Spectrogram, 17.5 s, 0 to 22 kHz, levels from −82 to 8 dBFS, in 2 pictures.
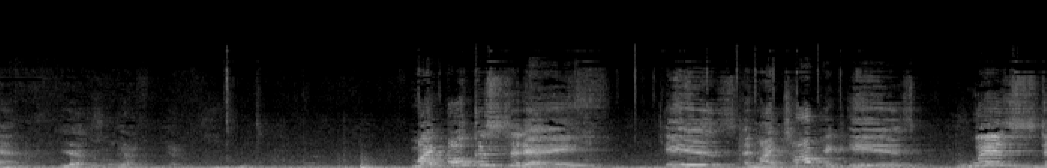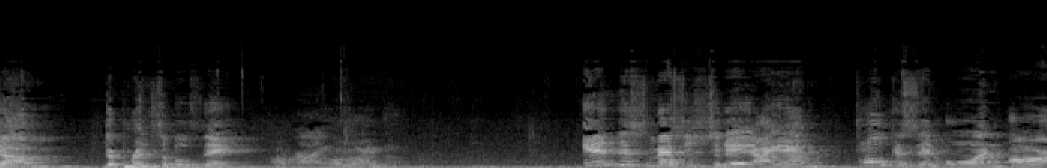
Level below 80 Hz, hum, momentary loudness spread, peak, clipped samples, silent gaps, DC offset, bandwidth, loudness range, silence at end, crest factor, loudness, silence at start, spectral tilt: -44 dBFS; none; 19 LU; -6 dBFS; under 0.1%; none; under 0.1%; 15.5 kHz; 6 LU; 0 s; 20 dB; -24 LUFS; 0 s; -4.5 dB/octave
